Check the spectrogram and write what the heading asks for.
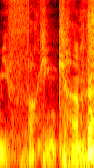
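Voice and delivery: low, slow, darkly muttered insult; imagined audience member insulting him under his breath; rude heckler. Retold or imitated. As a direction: drop low and growl it out slow.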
